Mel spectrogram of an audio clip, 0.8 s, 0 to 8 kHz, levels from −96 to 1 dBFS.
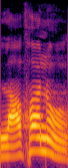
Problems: none marked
